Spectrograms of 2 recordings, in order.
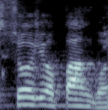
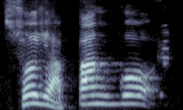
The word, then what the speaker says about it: Soyapango: Túnez, Soyo Pango, no Soyo. Soya Pango.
